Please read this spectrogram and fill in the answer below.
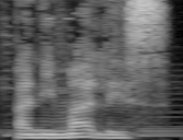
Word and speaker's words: animales: It's a short, open e sound, similar to the e in bed. So animals is Animales.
